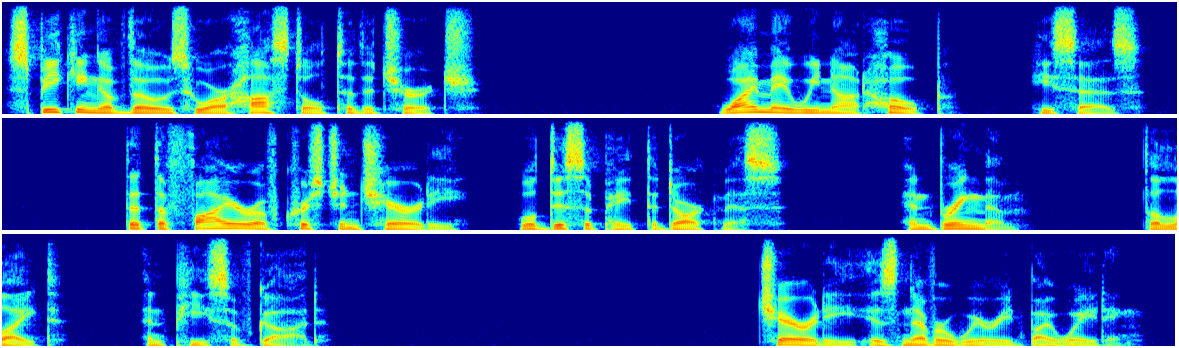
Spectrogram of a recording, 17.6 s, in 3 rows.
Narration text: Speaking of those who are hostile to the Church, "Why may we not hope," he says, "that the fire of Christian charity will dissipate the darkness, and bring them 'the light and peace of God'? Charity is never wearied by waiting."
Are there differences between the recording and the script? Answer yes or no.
no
